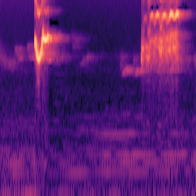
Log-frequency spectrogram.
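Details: Brief lure song of an agitated orange-headed thrush: one sharp looping note, a faint low whistle, then a sustained bright, rich phrase.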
